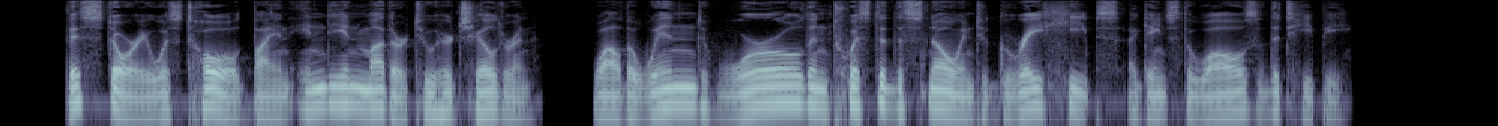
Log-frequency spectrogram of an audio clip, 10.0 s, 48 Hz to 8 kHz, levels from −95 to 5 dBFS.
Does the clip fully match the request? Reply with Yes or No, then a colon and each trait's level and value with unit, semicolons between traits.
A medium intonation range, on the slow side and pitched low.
No: average, 5.0 semitones; average, 170 wpm; very low, 90 Hz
